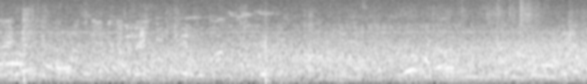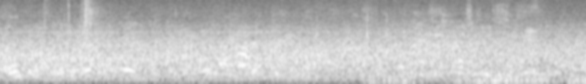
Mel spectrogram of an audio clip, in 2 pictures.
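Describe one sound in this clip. A group of young players talk and call out together in the distance, outdoors.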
